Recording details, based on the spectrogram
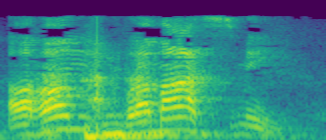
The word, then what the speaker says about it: Aham Brahmasmi: I said it wrong. Oh. Aham brahmasmi.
